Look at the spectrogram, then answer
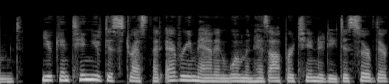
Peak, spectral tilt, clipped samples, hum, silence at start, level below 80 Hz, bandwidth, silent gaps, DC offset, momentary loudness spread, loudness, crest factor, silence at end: -10 dBFS; -5.5 dB/octave; under 0.1%; none; 0 s; -58 dBFS; 10.5 kHz; none; under 0.1%; 6 LU; -22 LUFS; 12 dB; 0 s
